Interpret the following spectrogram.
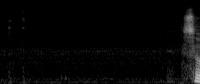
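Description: Two faint computer mouse clicks just after the start, then near silence with only room tone.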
